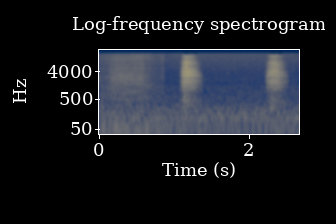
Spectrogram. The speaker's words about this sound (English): Are you sniffing the inside of your pocket? Of course not, sir.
